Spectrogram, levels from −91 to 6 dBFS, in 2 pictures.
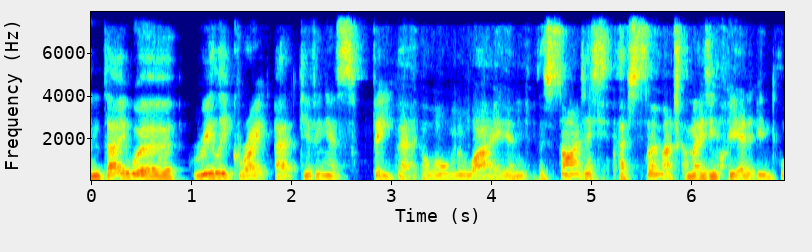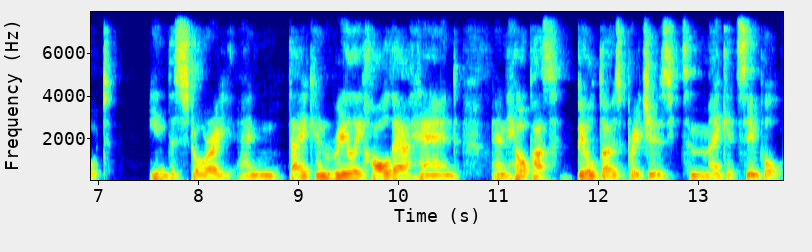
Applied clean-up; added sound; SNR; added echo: neural mask model DeepFilterNet 3.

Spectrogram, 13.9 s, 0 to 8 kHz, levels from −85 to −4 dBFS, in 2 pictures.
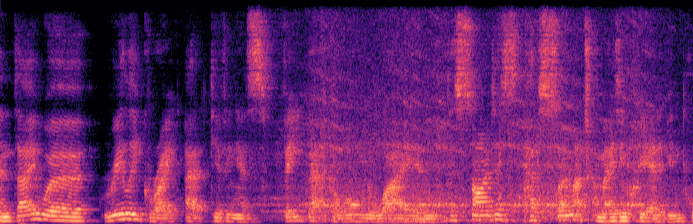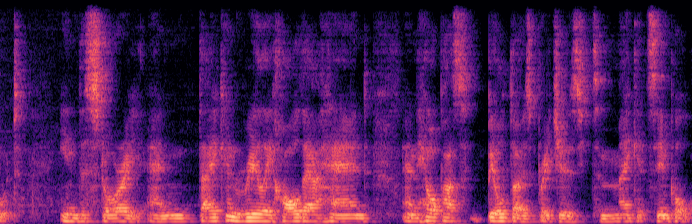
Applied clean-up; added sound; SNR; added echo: none; Train; 12 dB; reverberation time 0.3 s.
